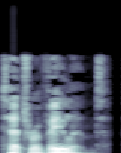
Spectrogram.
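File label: "tetravalent", English, British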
